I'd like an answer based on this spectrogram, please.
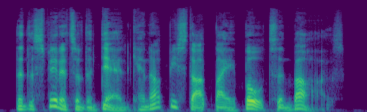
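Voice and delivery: plain reading voice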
